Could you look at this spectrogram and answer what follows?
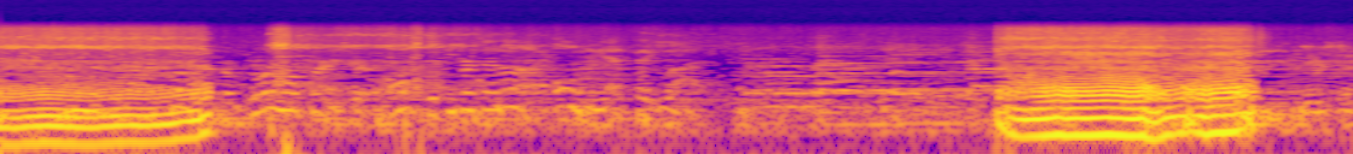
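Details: Bulldog snoring: two loud, rattling, buzzing snores with quieter snuffly breathing between them, recorded on a Flip Video camcorder.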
